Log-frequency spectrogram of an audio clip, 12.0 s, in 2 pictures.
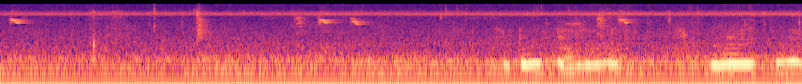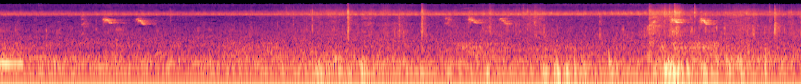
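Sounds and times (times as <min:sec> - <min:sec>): faint high bird chirps: 0:00.0 - 0:00.3, 0:02.2 - 0:02.8.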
